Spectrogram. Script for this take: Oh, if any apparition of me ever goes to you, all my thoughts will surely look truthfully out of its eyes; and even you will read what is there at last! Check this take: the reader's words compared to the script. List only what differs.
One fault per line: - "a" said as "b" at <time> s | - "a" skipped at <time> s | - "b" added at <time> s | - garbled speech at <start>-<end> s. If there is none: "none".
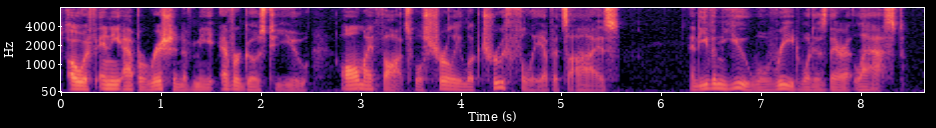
- "out" skipped at 4.8 s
